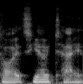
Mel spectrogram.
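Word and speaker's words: Yōtei: I keep saying yay. It's yote.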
